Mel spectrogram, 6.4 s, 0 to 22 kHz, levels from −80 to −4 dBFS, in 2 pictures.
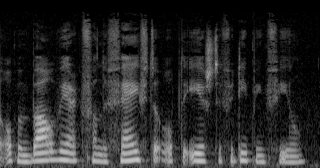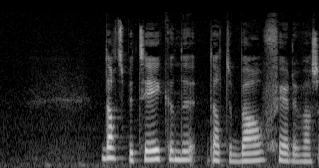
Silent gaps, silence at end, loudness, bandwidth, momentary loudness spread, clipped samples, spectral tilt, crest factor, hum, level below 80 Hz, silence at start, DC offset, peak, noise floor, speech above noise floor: none; 0 s; -27 LUFS; 16.5 kHz; 10 LU; under 0.1%; -5 dB/octave; 22 dB; none; -58 dBFS; 0 s; under 0.1%; -6 dBFS; -55 dBFS; 28 dB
